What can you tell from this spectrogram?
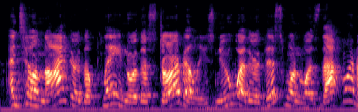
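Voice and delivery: plain reading voice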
